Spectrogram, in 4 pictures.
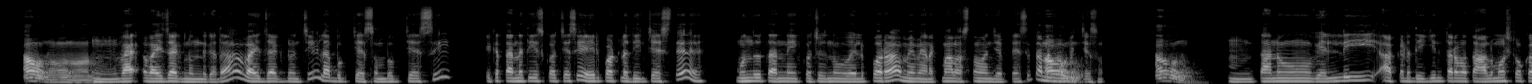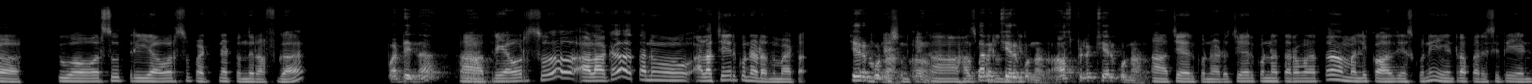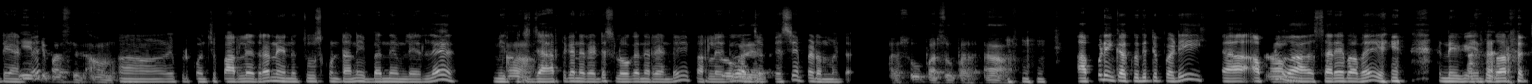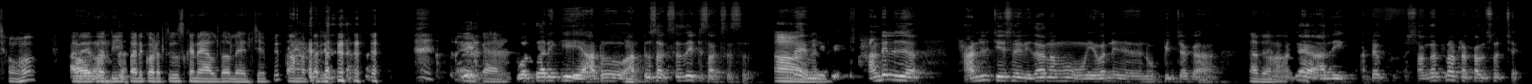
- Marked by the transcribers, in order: tapping; other background noise; in English: "బుక్"; in English: "బుక్"; in English: "ఎయిర్‌పోర్ట్‌లో"; in English: "ఆల్మోస్ట్"; in English: "టూ అవర్స్, త్రీ అవర్స్"; in English: "రఫ్‌గా"; in English: "త్రీ అవర్స్"; in English: "లొకేషన్‌కి"; in English: "కాల్"; in English: "స్లోగానే"; in English: "స్లోగా"; in English: "సూపర్. సూపర్"; giggle; laughing while speaking: "బాబయి! నీకు ఇంత దూరం వచ్చాము … చెప్పి తన పని"; laughing while speaking: "అవును"; laugh; in English: "సక్సెస్"; in English: "సక్సెస్"; in English: "హ్యాండిల్, హ్యాండిల్"
- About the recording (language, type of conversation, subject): Telugu, podcast, మధ్యలో విభేదాలున్నప్పుడు నమ్మకం నిలబెట్టుకోవడానికి మొదటి అడుగు ఏమిటి?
